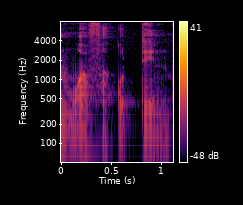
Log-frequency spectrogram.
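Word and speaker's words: Muwaffaq ad-Din: Kalau muwafiqnya kan berarti yang menunjukkan ke agama Islamnya ya, tetapi memang sebagian ulama menguatkan muwaffaquddin, begitu bacanya.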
